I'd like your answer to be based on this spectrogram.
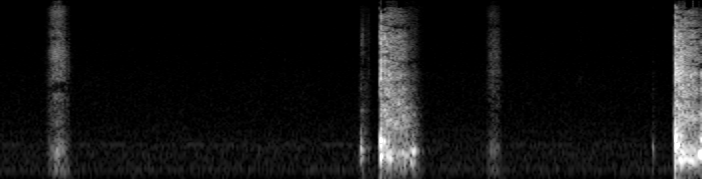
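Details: An adult with ongoing illness, feeling a bit better, gives two strong, harsh cough bursts, each preceded by a soft breath or throat sound, separated by quiet pauses. Continuing deep cough.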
